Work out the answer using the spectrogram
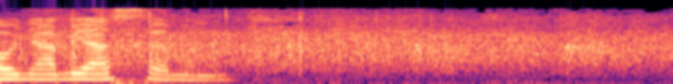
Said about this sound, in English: Clap for the word of God.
